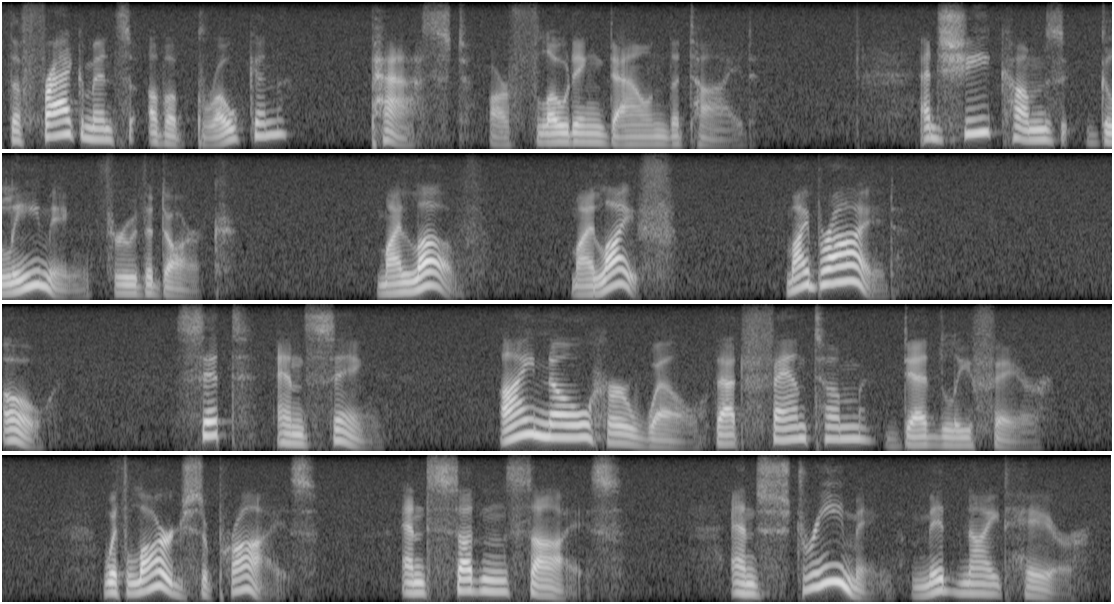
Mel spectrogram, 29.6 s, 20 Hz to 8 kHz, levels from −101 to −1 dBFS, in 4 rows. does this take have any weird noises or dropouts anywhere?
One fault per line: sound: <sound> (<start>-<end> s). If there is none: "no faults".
no faults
